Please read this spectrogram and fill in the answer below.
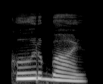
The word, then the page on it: ಕೂರ್ಬಾಳ್: kūrbāḷ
